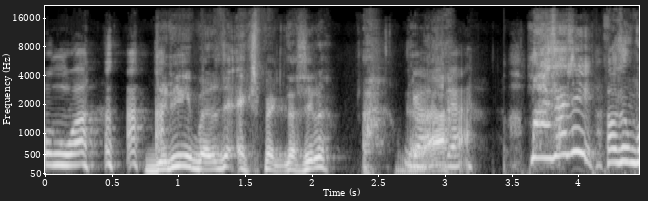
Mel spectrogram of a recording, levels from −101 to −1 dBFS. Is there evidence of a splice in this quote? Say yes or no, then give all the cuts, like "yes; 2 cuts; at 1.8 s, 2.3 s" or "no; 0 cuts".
yes; 1 cut; at 3.5 s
